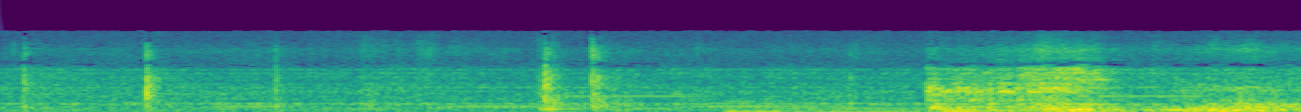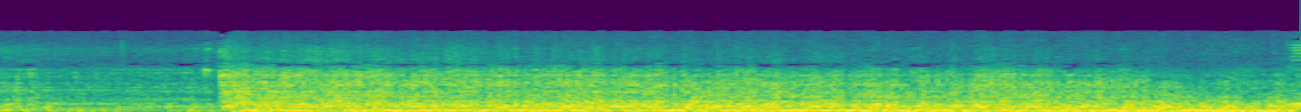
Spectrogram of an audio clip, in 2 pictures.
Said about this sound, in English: Just as we left the coach, sir, a bolt of lightning struck. Lucky we weren't all blasted into the next world.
